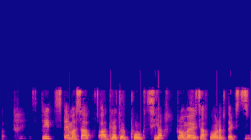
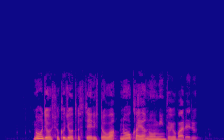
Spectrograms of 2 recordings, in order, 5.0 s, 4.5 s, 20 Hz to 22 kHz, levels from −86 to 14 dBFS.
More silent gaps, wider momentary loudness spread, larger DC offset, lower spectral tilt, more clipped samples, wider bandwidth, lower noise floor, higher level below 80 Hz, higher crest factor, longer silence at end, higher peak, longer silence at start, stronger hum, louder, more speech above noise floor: first, 0.78-0.82 s vs none; second, 6 LU vs 11 LU; neither; second, -2.5 dB/octave vs -6 dB/octave; neither; second, 8.6 kHz vs 10.5 kHz; second, -43 dBFS vs -73 dBFS; first, -52 dBFS vs -78 dBFS; about the same, 14 dB vs 16 dB; second, 0 s vs 0.55 s; first, 0 dBFS vs -10 dBFS; second, 0.3 s vs 0.7 s; neither; first, -14 LUFS vs -26 LUFS; second, 29 dB vs 48 dB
